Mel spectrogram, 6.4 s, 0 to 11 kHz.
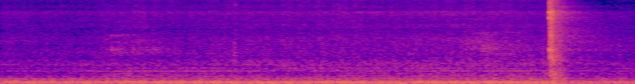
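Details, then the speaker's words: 1969 Chevrolet C10 V8, engine and transmission recently gone through, idling under 1000 rpm, recorded from behind the truck: low, heavy, even rumble with no tapping or stumble and one brief bang; normal healthy warm idle. "slip around to the back so you can hear this listen to that rumble good sounding engine"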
